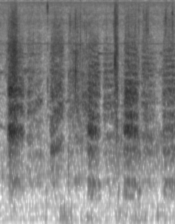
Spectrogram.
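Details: Dog at Te Puru panting hard, quick breathy huffs in a steady rhythm of about three per second with bright raspy exhalations, a little outdoor background hiss behind them.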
